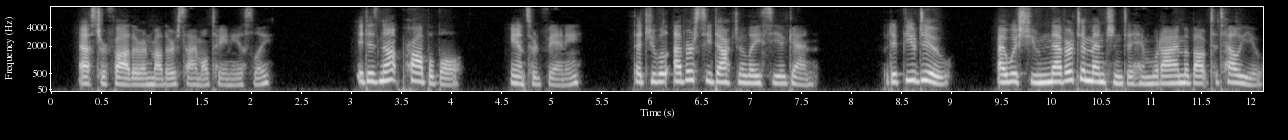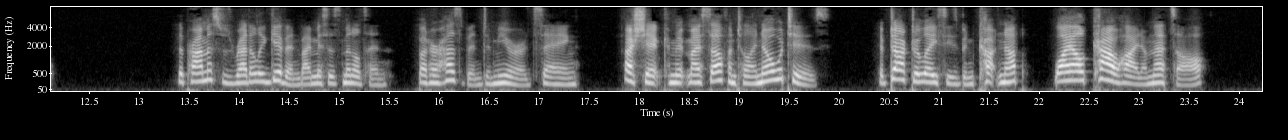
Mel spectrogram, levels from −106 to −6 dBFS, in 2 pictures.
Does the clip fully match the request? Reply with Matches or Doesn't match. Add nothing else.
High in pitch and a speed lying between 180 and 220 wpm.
Matches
